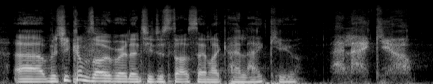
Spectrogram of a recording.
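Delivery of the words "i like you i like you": slow, airy, wispy little whispered voice. Recounting a woman approaching in a bar, speaker imitates her wispy voice. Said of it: "In like a wispy way".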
